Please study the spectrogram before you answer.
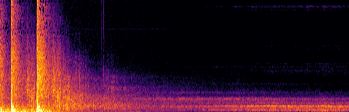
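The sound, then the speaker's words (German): Two sharp, loud gunshots crack in quick succession, under a second apart, each followed by a long fading reverberant tail that settles into a low, quiet rumble. There is no talking. “Der Chauffeur, einer aus Wolfsheims Verbrecherbande, hörte die Schüsse.”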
